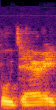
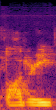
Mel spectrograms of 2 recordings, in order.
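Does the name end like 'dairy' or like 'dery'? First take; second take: dairy; dery. First: The ending sounds like the word 'dairy'. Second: The ending is a short, reduced 'dery'. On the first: "You got to put dairy in there" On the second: "some people might say Boddery"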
